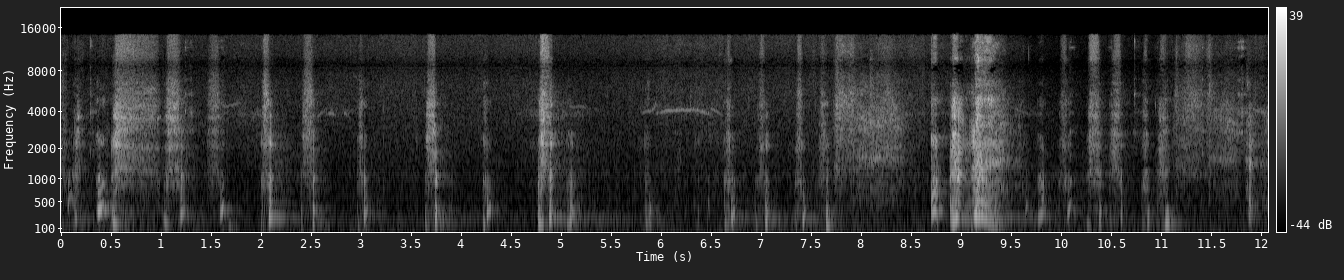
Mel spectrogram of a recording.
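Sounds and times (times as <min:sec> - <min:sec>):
man's sharp cough-like vocal bursts: 0:08.7 - 0:09.6.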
